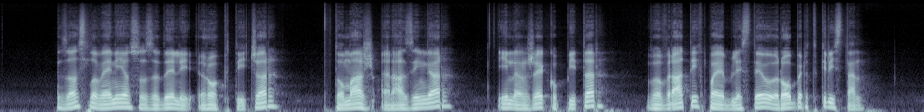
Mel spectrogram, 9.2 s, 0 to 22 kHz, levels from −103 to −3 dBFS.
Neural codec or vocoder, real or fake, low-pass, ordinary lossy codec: autoencoder, 48 kHz, 32 numbers a frame, DAC-VAE, trained on Japanese speech; fake; 19.8 kHz; none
